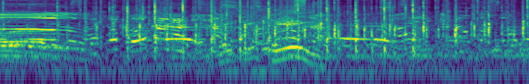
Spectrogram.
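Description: A crowd claps along.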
